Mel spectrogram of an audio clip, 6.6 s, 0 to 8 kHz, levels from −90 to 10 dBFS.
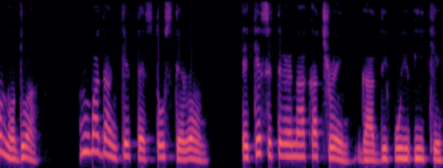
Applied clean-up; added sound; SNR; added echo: none; none; none; none.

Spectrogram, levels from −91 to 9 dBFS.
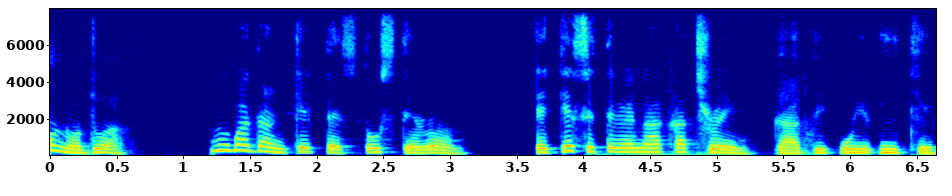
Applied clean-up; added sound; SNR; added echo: neural mask model DeepFilterNet 3.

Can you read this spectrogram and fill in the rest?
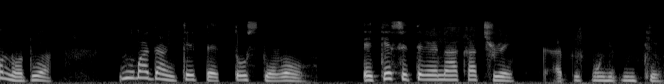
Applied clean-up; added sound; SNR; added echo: neural diffusion model UNIVERSE++.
